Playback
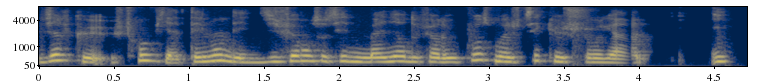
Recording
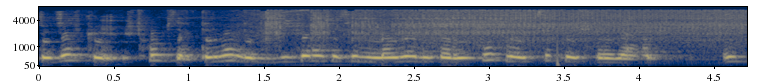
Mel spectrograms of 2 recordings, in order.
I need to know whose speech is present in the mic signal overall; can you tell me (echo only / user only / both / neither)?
echo only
